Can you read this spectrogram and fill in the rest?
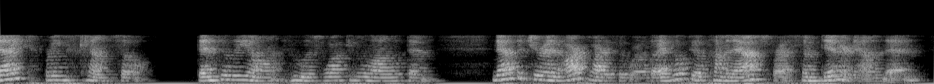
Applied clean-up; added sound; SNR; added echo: none; none; none; reverberation time 0.3 s.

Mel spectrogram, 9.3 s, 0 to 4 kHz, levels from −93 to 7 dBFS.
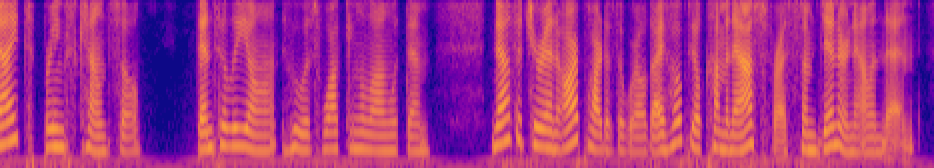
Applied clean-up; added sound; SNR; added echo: none; none; none; none.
